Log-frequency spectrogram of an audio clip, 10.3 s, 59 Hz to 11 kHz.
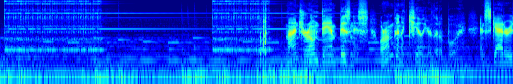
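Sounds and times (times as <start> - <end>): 
old-fashioned telephone bell ringing: 0.0 - 8.0
speech: 5.8 - 9.0, 9.6 - 10.2.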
